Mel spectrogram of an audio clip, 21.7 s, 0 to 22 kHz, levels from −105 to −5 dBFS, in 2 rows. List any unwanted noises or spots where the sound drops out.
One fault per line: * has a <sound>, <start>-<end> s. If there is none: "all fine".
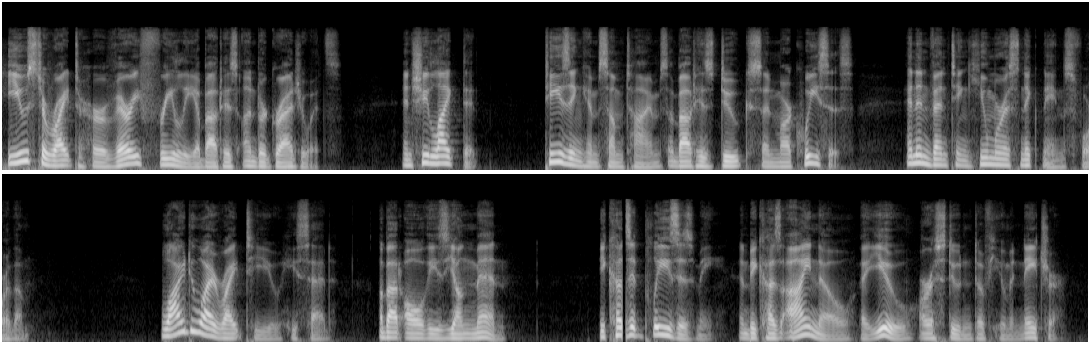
* has a dropout, 17.1-17.1 s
